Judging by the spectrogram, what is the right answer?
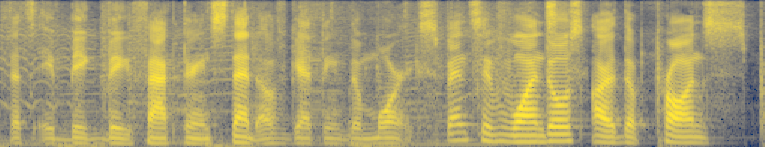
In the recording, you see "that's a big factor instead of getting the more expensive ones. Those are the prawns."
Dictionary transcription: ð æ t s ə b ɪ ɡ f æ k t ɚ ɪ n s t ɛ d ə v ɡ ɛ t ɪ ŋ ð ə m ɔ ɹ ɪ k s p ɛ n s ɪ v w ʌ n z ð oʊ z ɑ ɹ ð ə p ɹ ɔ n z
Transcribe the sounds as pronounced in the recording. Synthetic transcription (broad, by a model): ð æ t s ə b ɪ ɡ f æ k t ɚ ɪ n s t ɛ d ə v ɡ ɛ t ɪ ŋ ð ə m ɔ ɹ ɪ k s p ɛ n s ɪ v w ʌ n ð oʊ s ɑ ɹ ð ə p ɹ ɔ n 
